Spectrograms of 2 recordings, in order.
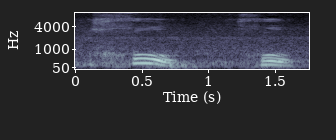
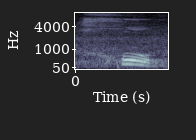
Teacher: Kha, zamma, khu. By producing the sound of zamma, pesh, we make our both lips in a round shape.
